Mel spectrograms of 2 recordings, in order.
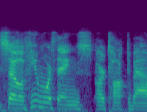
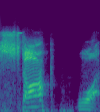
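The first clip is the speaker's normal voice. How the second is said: mock exasperated, fed up, irritated and pitched up; 5 semitones higher than usual. Retelling own reply while irritated during a ghost hunt: retelling an irritated reply. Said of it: "I'm very irritated".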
